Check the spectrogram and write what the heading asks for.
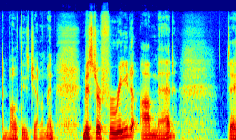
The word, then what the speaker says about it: Farid Ahmad: Farid Ahmad.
